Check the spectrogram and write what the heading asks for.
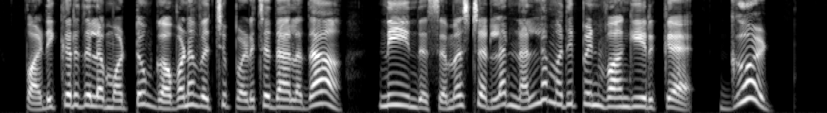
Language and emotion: Tamil, happy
